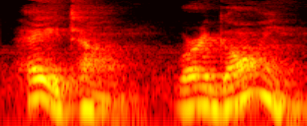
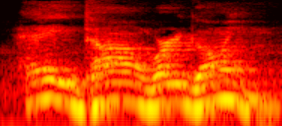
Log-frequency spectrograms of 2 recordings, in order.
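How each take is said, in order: First: "Hey Tom" falling, then a swoop up and down on "going"; varied intonation. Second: "Hey Tom, where are you going" pitched higher all through, in gentle waves; varied intonation. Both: Shown as a demonstration. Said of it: "rise or down the intonation".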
